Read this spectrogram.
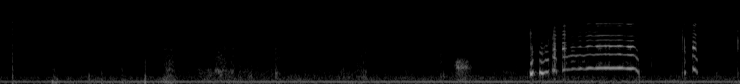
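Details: Female domestic cat making odd calls that sound excited: after about five seconds of near quiet with a steady low hum and faint clicks, one loud, drawn-out, harmonic-rich meow lasts about a second, followed by a short squeaky call.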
